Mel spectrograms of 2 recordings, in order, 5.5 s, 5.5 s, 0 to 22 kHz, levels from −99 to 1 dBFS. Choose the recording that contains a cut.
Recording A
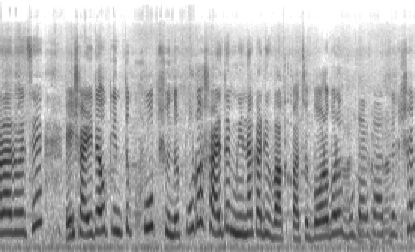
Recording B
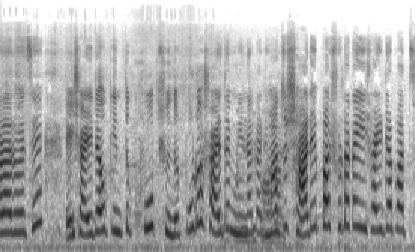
B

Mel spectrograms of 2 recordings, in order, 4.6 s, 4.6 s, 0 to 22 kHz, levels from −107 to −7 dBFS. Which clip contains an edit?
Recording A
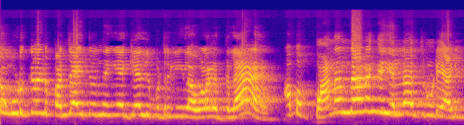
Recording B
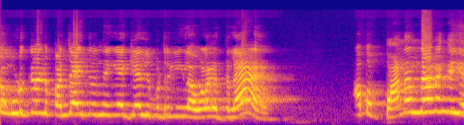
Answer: A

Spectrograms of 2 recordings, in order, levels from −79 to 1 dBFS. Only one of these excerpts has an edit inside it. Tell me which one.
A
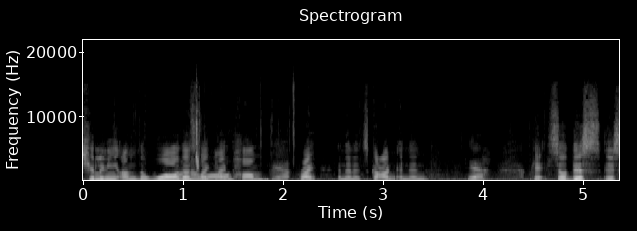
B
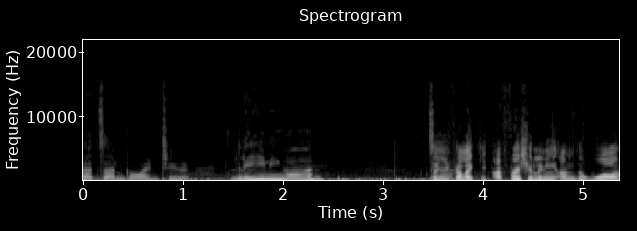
B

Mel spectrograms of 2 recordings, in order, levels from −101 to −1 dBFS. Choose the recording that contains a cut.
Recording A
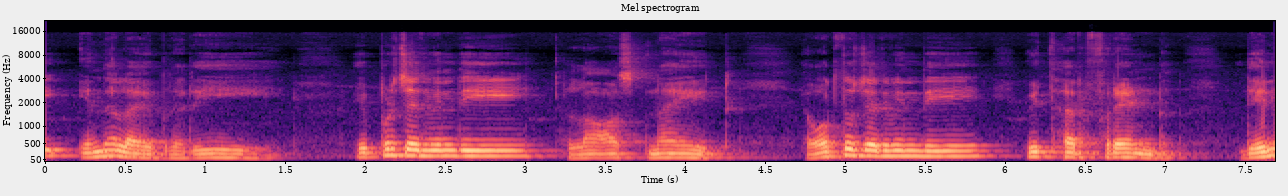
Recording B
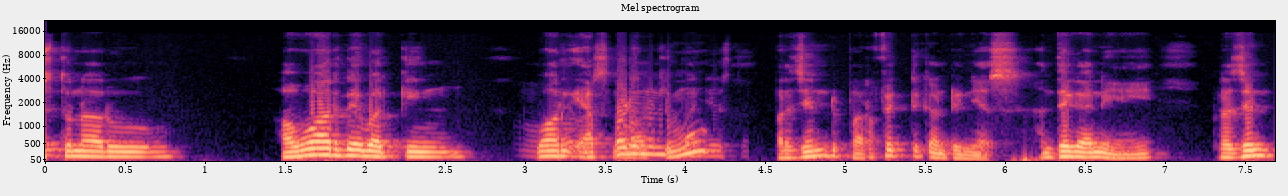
B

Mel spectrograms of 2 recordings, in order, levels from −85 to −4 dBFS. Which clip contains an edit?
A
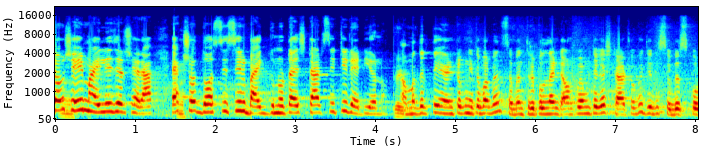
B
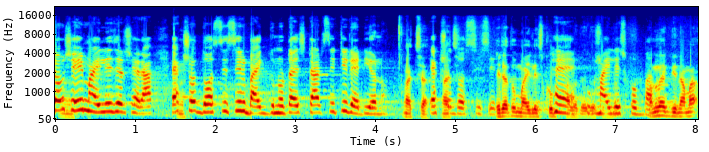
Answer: A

